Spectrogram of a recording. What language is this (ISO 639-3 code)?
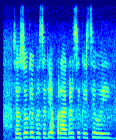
bho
